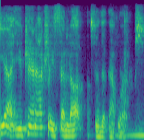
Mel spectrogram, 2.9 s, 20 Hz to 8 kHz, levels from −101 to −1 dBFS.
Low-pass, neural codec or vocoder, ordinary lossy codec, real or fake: 7.2 kHz; codec, 16 kHz, 16 kbps, FunCodec, trained on Chinese and English, 50 frames a second; MP3, 64 kbps; fake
